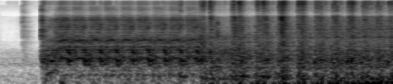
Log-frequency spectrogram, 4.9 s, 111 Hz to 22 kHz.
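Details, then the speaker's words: Cub Cadet 782 tractor, hard to start in the cold, with a weak 1-year-old 320 CCA battery, boosted by a Noco GB40 jump starter: short strong cranking burst, then it catches cleanly and settles to a steady idle; starts normally. "so in my mind it works pretty good so that's what it's doing when it's connected and it certainly makes a big difference"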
